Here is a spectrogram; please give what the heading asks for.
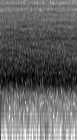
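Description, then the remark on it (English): A large festival crowd at the first Two is One show in Mexico screams together on a count of three for a family photo, one sustained, steady roar of many voices, dense and loud throughout without pauses or distinct words. “On the count of three, I want everyone here to scream.”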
